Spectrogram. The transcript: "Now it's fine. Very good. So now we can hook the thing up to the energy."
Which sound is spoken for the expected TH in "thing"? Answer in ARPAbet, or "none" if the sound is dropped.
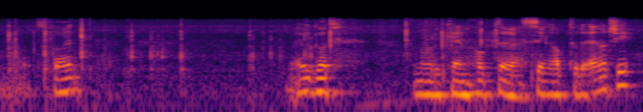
S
